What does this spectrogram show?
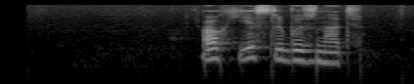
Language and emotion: Russian, neutral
